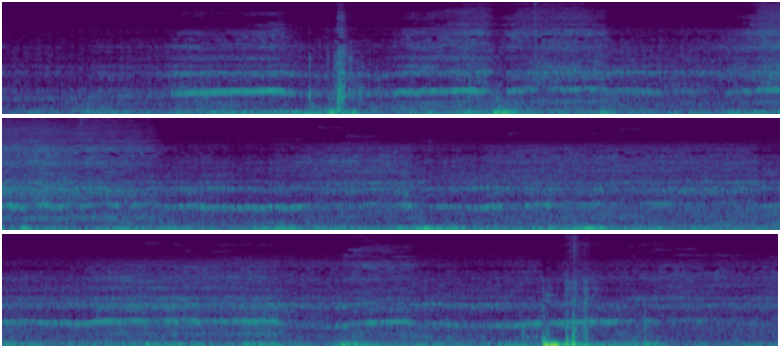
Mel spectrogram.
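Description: Sur-Ron electric dirt bike's motor whining at a steady pitch that drifts slightly up and down with speed, under way on a dirt track. Occasional knocks break in, the loudest a sharp thump near the end.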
